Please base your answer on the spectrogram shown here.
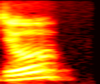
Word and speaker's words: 女優: Berarti bacanya itu Yu ya. Kan Yu-nya saya. Berarti Joyu. so ですね。女優。はい。Ya, aktris. ですね。女優. Aktris. Artinya artis wanita gitu ya, Joyu.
